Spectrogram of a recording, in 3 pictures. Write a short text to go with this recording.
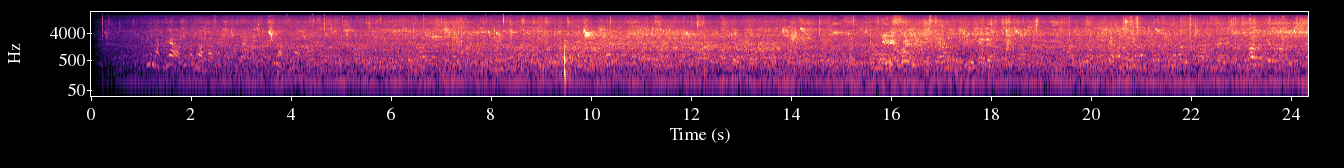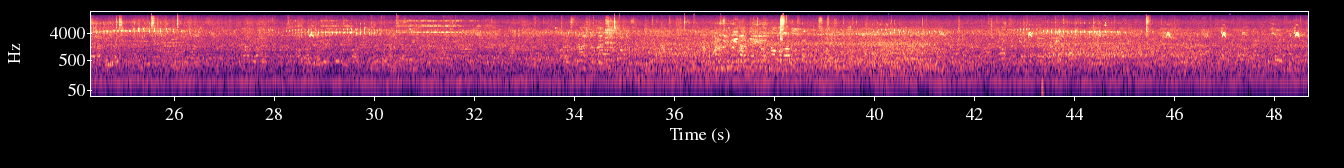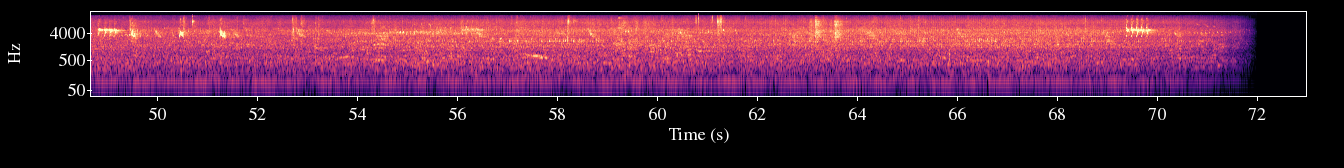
Locals and tourists talking under the birds's cheep. The sound of the touristic buses in the background.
